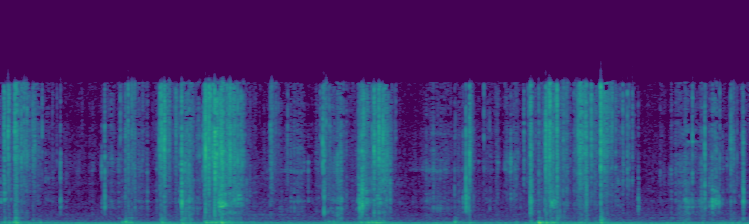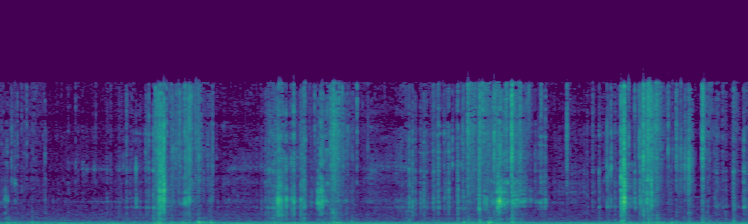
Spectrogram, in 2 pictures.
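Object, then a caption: Soap bar. A red-handled utility knife shaves and carves thick curls from a solid, rounded, hand-sized yellow soap bar held in one hand, with the shavings piling up behind. The clip is a run of dry, crisp scraping and crinkly tearing strokes with bright, papery detail. A steady low hum runs underneath.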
